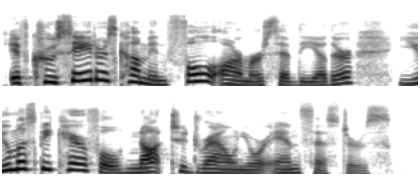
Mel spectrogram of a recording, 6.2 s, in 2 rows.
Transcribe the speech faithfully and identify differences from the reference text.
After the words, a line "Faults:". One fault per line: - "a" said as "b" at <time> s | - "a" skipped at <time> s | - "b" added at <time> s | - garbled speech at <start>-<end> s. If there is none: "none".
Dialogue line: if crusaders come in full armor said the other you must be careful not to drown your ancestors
if crusaders come in full armor said the other you must be careful not to drown your ancestors
Faults:
none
